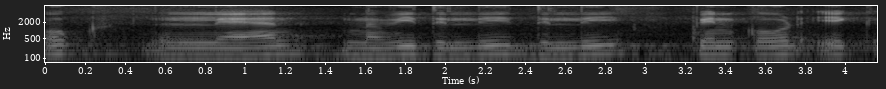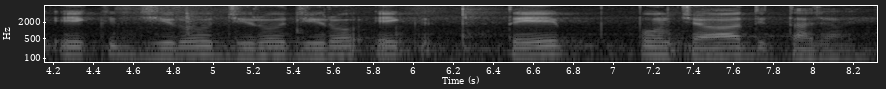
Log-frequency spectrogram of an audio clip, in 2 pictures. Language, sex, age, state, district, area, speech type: Punjabi, male, 18-30, Punjab, Jalandhar, urban, read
